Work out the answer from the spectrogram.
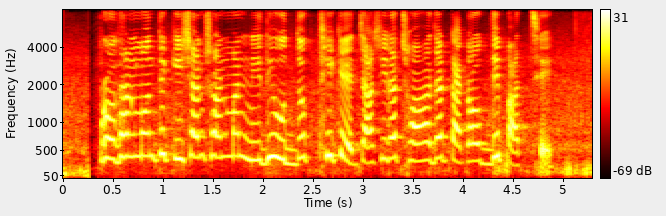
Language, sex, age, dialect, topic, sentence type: Bengali, female, 25-30, Western, agriculture, statement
